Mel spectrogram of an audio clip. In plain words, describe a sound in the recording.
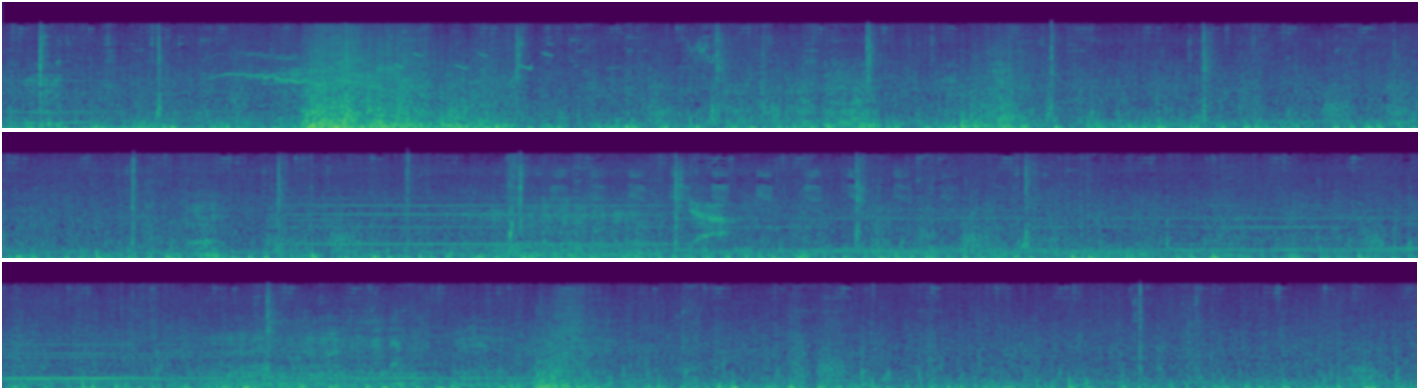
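Horse hooves clop steadily on dirt.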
